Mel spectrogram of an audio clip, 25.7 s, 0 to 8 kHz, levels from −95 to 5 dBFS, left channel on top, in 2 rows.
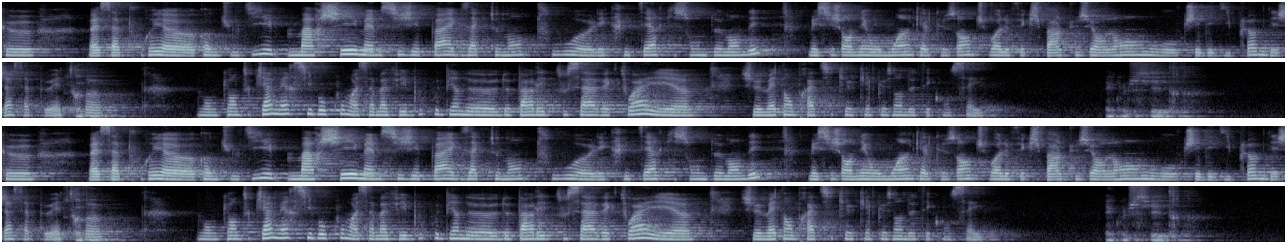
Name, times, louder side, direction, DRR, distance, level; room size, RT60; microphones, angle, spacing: voice 1, 0.0-13.0 13.3-13.9 14.3-14.5 14.8-19.7 20.0-22.0 22.2-22.7, right 1 dB, 10° right, 8 dB, 1.6 m, -26 dB
voice 2, 23.9-24.6, right 1 dB, 60° right, 5 dB, 5.8 m, -34 dB
28.0 x 25.0 x 8.2 m, 0.92 s
head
